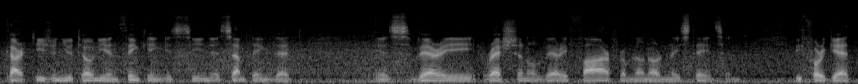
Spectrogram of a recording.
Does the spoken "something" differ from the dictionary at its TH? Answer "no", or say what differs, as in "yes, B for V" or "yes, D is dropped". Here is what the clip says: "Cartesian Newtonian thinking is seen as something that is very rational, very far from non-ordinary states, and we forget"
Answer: no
